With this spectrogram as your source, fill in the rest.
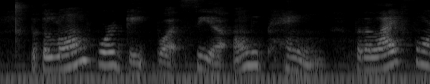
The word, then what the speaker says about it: Tsia: I think this name is pronounced Sia. It's spelled Tsia. I'm gonna say Sia.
